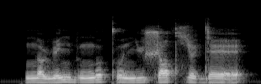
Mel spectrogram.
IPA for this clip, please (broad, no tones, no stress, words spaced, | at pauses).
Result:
nɒu̯ɳenbɵ ŋokʼo ny ʃotˤ çɵdɛ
